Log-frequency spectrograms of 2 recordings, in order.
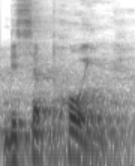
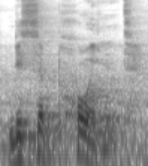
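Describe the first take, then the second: First: The final T sound is left off. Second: The final T sound is clearly pronounced. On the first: "tetapi kalau tidak" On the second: "Itu kalau lafalkan"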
